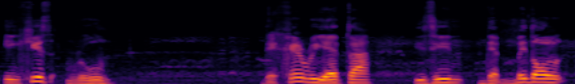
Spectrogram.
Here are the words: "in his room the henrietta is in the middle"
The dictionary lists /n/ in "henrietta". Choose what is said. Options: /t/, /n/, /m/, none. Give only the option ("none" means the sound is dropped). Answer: /n/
